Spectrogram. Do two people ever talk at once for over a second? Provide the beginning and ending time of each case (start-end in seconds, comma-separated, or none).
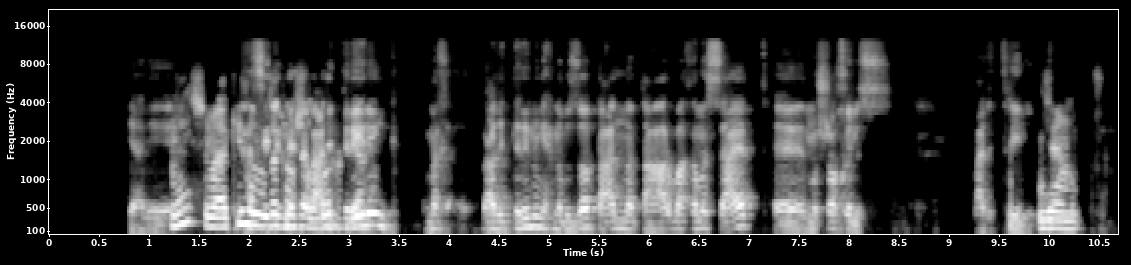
1.9-3.2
